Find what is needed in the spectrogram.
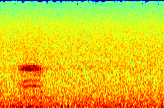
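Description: Near silence over a low rumble, with one short, faint call about half a second in, like a crow's caw.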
